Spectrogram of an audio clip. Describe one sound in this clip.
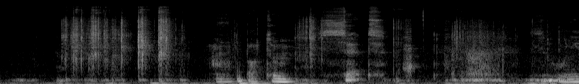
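Small metal snaps click and rattle against a plastic box.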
